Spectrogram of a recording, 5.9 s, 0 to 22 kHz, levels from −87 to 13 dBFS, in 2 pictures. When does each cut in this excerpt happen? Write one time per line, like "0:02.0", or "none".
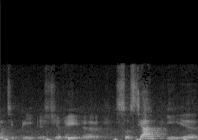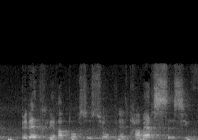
0:02.5
0:04.8

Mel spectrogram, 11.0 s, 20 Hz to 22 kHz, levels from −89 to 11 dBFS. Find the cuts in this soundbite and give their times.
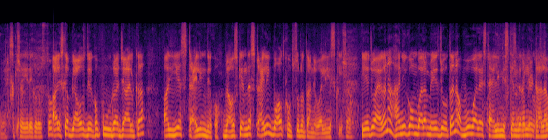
none

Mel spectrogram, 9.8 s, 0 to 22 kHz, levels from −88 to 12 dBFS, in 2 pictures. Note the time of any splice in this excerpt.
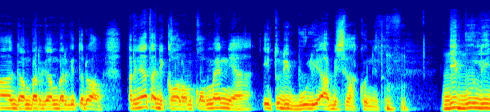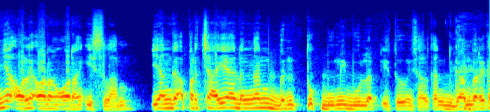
none

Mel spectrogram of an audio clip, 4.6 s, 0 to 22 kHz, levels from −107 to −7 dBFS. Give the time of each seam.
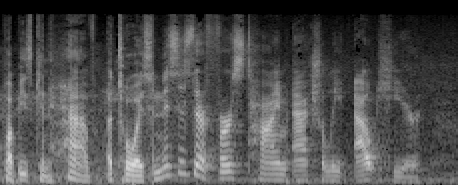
0:01.5

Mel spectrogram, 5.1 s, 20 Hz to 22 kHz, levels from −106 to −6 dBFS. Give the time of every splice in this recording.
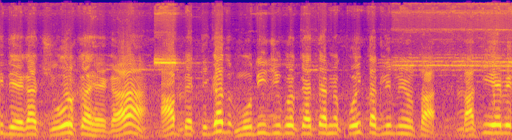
0:01.5
0:02.3

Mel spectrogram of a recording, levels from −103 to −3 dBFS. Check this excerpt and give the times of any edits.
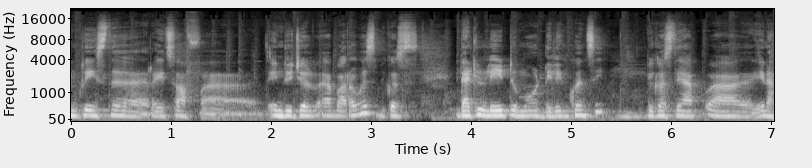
none

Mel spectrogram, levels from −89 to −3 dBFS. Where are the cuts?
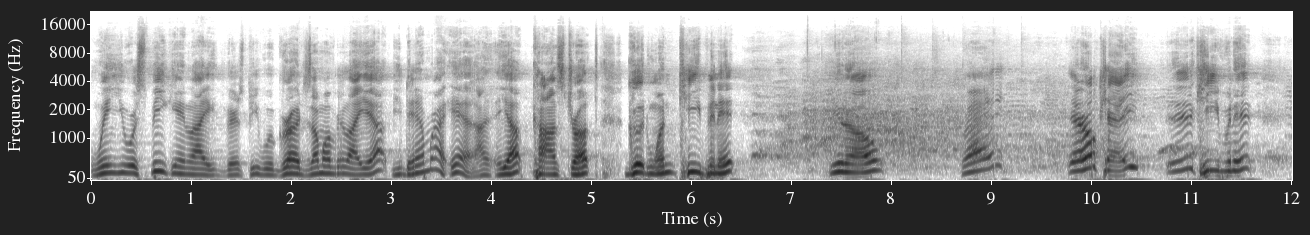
none

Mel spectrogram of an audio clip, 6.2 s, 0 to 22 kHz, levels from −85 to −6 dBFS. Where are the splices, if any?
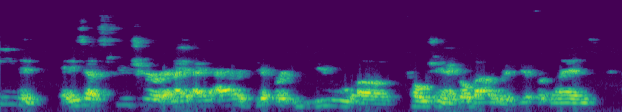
0:04.0

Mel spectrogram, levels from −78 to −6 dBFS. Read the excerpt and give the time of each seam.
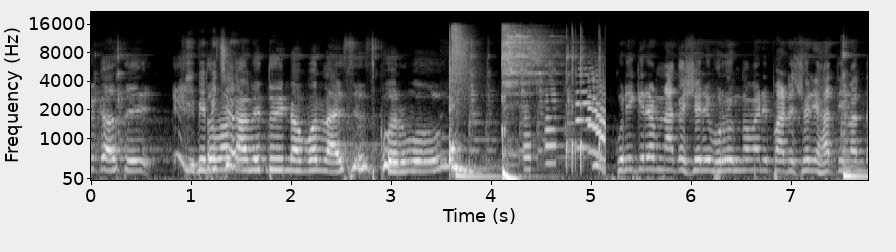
0:05.1

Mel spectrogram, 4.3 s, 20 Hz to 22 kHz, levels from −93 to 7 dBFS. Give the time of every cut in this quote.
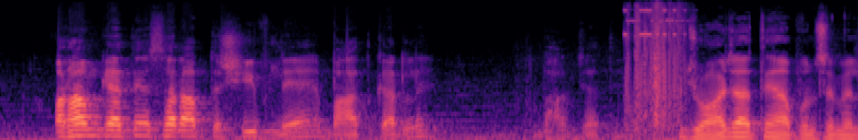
0:03.2

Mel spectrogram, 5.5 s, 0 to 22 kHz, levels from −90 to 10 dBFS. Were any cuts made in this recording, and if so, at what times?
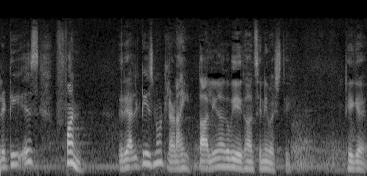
0:02.9

